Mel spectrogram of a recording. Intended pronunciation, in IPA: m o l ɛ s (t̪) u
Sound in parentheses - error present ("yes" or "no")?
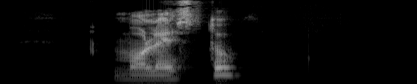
no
